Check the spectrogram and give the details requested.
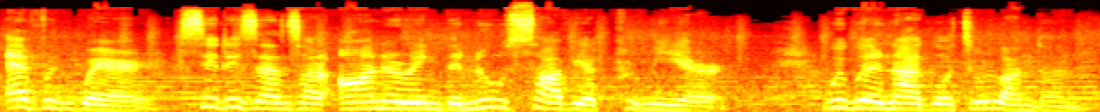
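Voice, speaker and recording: An actress playing a formal, reverent state news announcer delivering a declamatory propaganda newscast in a game. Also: female voice, medium pitch, normal speed, soft background music, natural voice. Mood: solemn, proud.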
